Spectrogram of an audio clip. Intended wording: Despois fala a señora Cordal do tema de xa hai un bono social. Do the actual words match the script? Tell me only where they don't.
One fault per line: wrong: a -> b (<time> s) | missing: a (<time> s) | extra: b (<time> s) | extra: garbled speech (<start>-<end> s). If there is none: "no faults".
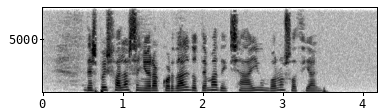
no faults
